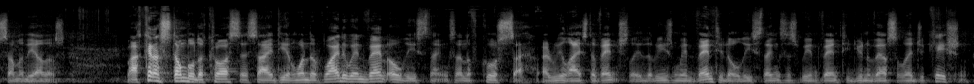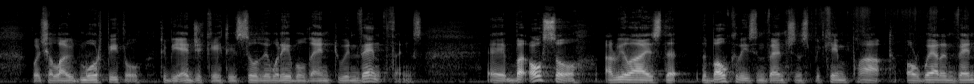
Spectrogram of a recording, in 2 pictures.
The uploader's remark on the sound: Plenary session (09:00-10:05) of the national Economic Forum. Followed by a Q&A session.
